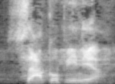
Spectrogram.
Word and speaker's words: sarcopenia: So, sarcopenia and cachexia, all right? That's the pronunciation, all right?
